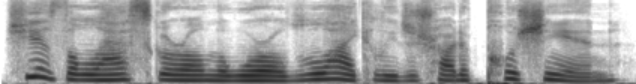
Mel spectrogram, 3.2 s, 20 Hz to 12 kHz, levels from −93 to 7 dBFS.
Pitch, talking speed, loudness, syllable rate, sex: 205 Hz, 265 wpm, -16 LUFS, 5.3 syllables/s, female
